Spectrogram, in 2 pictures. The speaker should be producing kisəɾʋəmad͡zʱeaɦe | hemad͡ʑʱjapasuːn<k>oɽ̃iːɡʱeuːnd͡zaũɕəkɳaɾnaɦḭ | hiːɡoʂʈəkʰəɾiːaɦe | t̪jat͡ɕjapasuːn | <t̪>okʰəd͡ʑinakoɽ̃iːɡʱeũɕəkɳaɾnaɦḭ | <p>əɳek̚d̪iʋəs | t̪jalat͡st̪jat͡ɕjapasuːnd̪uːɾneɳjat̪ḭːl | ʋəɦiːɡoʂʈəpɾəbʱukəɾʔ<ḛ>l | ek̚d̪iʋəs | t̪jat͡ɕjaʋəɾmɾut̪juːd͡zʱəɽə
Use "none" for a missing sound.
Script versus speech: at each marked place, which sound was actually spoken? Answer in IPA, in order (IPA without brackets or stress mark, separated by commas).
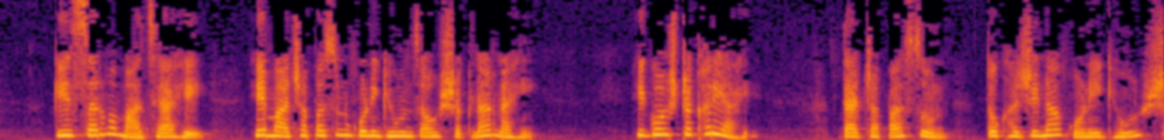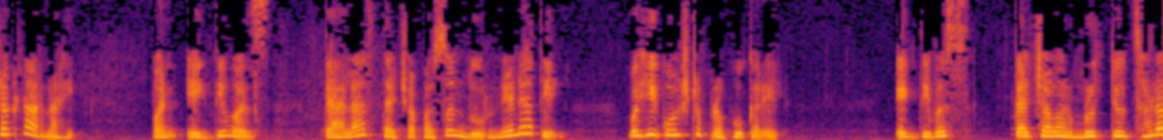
k, t̪, p, ḛ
